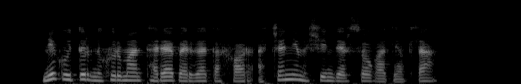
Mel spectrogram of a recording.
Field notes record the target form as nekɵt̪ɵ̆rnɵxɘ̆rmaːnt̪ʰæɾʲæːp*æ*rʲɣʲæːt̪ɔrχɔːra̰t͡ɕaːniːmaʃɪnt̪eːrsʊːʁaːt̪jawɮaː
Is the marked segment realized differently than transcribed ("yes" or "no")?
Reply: no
